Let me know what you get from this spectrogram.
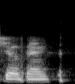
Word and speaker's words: Chopin: It's Chopin. – Pronounced Chopin.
